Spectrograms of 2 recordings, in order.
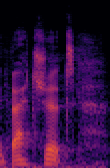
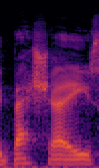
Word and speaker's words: Behçet: is a relatively common name in Turkey it's pronounced that way so that's why we say betet but you can say bashes or any variation that you like uh and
